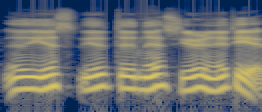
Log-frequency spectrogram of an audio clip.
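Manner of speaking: high, loud sneering mimic; mock the critics' scornful tone; mocking quote. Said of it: "who've turned around and been like".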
